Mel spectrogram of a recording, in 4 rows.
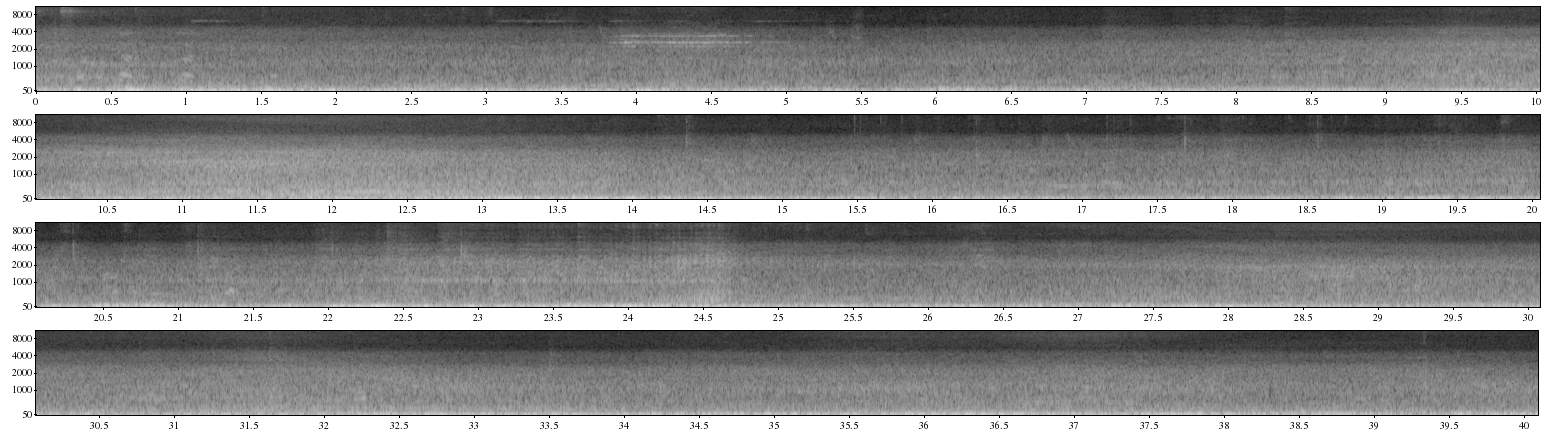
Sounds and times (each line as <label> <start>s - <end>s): Traffic Sound 0.0s - 40.0s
